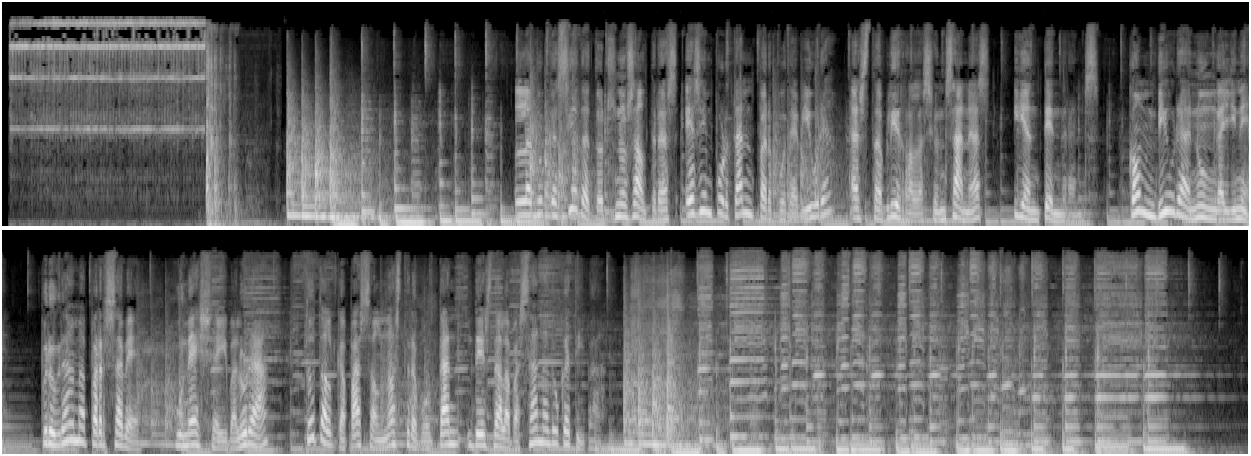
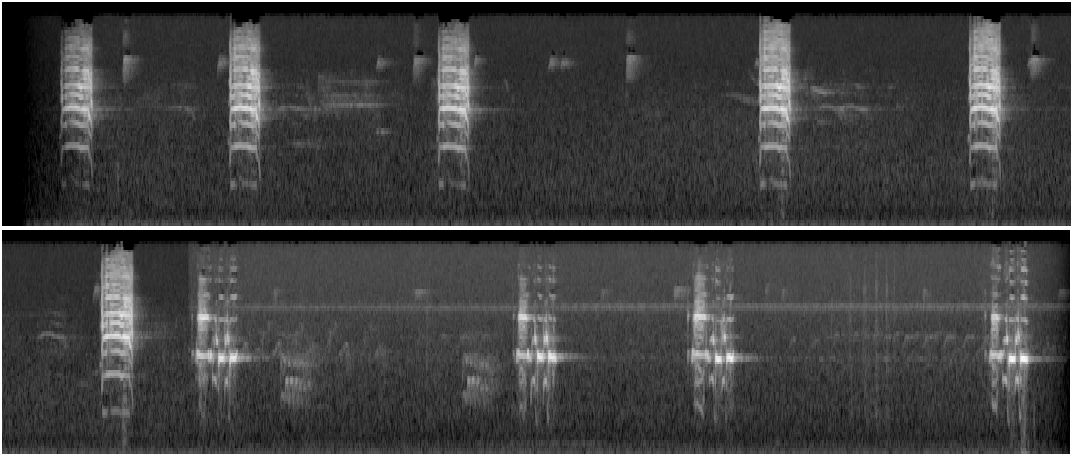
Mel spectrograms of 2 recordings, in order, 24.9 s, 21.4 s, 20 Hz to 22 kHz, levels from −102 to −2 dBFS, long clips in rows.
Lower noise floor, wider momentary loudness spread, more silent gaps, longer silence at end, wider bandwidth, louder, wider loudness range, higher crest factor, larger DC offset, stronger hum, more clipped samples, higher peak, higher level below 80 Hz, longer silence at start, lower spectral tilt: second, -50 dBFS vs -62 dBFS; second, 7 LU vs 18 LU; neither; first, 0.55 s vs 0.4 s; about the same, 16.5 kHz vs 17 kHz; second, -22 LUFS vs -13 LUFS; second, 3 LU vs 6 LU; about the same, 20 dB vs 20 dB; neither; neither; neither; about the same, -2 dBFS vs 0 dBFS; first, -34 dBFS vs -76 dBFS; second, 0.05 s vs 0.6 s; first, -5 dB/octave vs 8 dB/octave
